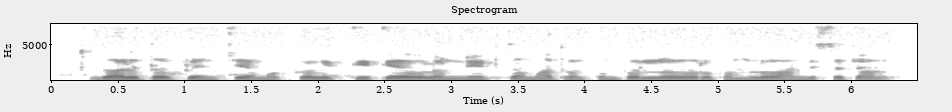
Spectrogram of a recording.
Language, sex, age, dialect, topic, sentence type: Telugu, female, 18-24, Southern, agriculture, statement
